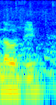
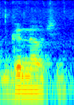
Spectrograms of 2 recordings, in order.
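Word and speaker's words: gnocchi: But and it is pronounced nochi. From the hood, we call it gnosi, ganosi, or however you want to pronounce it.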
